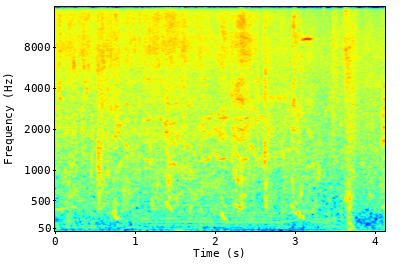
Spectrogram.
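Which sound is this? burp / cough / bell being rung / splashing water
splashing water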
